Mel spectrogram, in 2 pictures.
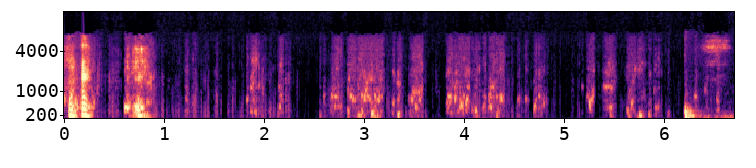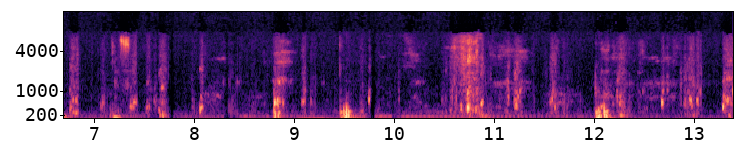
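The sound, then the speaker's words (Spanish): A small dog makes a series of short, irregular snuffly yips and grunts, with brief pauses between bursts and some low rumbling sounds mixed in. “Ay, ese perrito.”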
